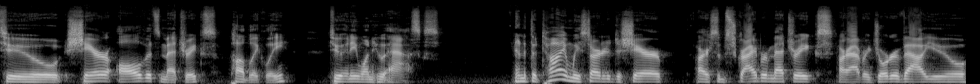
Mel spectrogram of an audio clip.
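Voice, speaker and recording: In a very clean recording with a silent background, a man with an American accent speaks at a moderate pace and medium pitch, his bright, sharp tone showing ordinary pitch variation in a dry, close sound with no echo. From US Midwest, southeast Iowa. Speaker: startup founder and CEO. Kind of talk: interview.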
